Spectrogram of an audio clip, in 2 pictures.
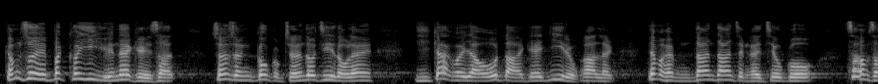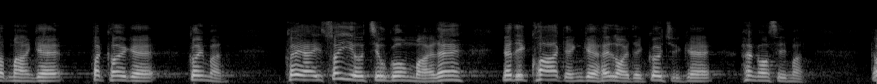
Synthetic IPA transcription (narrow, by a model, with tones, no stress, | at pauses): kɐ˨˥msɔː˨˥ji˧p̬ɐ˥t̚kʰɵ˥ɥjiː˥jyː˨˥nlɛː˥kʰe˨˩js̬ɐ˨t̚ | sœː˥ŋsɵ˧nko˥wkʊ˨k̚t͡ʃœː˨˥ŋt̪o˥wt͡siː˥t̪o˧wlɛː˥jiː˨˩kaː˥kʰɵ˨˧ɥjɐ˨˧who˨˥wt̪aː˨jkɛː˧jiː˥liː˨˩wŋaː˧t̚lɪ˨k̚ | jɐ˥nwɐ˨jkʰɵ˧ɥm̩˨˩t̪aː˥nt̪aː˥nt͡sɪ˨ŋhɐ˨jt͡siː˧wkɔː˧saː˥msɐ˨p̚maː˨nkɛː˧ | pɐ˥t̚kʰːɵ˥ɥkɛː˧kɵ˥ɥmɐ˨˩n | kʰɵ˨˧ɥd̪e˨hɐ˨jsɵ˥ɥjiː˧wt͡siː˧wkɔː˧m̩˨˩maː˨˩jlɛː˥ | jɐ˥t̪iː˥kʰwaː˥kɪ˨˥ŋkɛː˧hɐ˨˥jlɔː˨jt̪e˨jkɵ˥ɥt͡ʃyː˨˩kɛː˧ | hœː˥ŋkɔː˨˥ŋsiː˨˧mɐ̰˨˩n | kɐ˨˦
